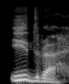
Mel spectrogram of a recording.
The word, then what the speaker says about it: Hydra: parara something to the island of idra which is spelled Hydra and being a comic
